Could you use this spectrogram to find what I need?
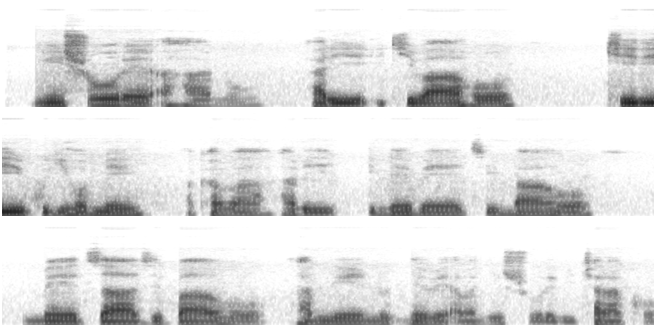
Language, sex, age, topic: Rundi, male, 18-24, education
